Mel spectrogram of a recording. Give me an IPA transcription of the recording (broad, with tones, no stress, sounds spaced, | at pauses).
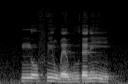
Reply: n o˧ f ĩ˧ w ɛ˨ w u˧ ɾ ɛ˦ ɾ ĩ˦˨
